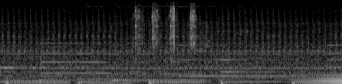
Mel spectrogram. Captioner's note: camera reel flutters; scissor clip; gentle music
